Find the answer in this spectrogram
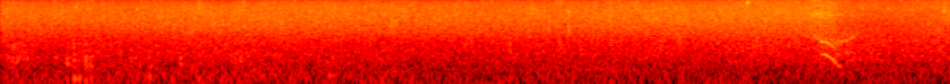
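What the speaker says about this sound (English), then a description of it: "Must be a heat storm." A heat storm in the video game A Plague Tale Requiem: steady heavy rain hisses over everything while low thunder rumbles in the distance, with a brief sharper crackle near the end.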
